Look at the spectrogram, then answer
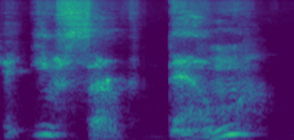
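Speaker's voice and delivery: contemptuous scoff. Quoting a character's line from a scene: imitating a scoff. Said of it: "it's a scoff".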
